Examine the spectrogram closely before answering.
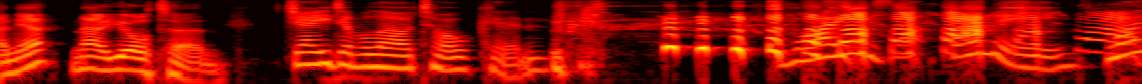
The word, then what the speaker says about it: Tolkien: she was she was a buffoon it's JRR talken everyone calls in that apart from clearly Australians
